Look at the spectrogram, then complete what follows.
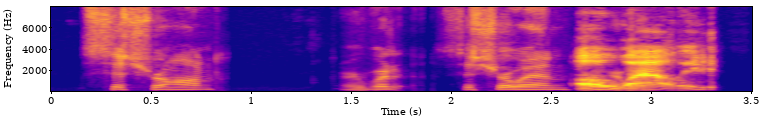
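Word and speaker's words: Citroën: I think it pronounces Citroen, or what? Citroen.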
